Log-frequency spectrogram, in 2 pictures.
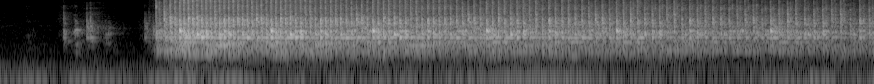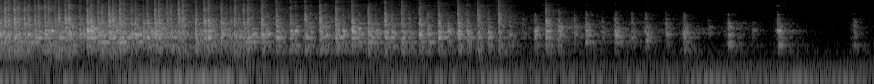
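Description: A prize wheel being spun: a dense, rapid ticking starts abruptly, then gradually thins out and fades away over several seconds.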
